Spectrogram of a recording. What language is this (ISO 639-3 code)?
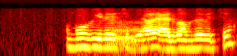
pan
